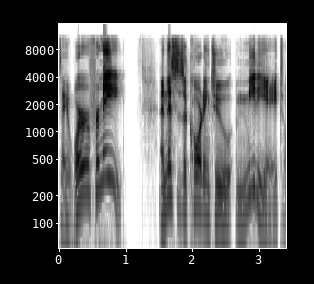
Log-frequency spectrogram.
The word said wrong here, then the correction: Mediaite: or how do we say this? Mediaite, excuse me.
